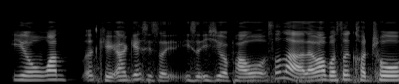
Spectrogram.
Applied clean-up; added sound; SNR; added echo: none; none; none; none.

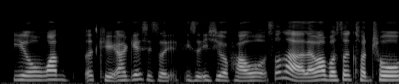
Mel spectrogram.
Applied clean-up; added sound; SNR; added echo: neural diffusion model UNIVERSE++.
